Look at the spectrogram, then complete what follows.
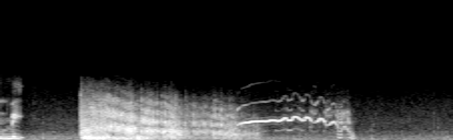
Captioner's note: gunshot echoing; horse neighing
